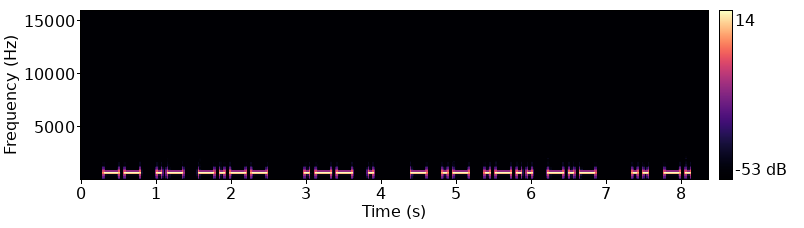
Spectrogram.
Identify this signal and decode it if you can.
Morse code, heard as a keyed tone, about 17 wpm, 700 Hz. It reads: MAY WE TALK IN
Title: Sentences from Top 1600 Words 17wpm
